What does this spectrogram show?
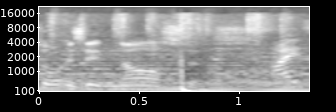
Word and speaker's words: Nasus: Yeah, is it Nasus or is it Narsus? I say Narsus. I say Nasus. I usually pronounce things a little bit wrongly, so.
